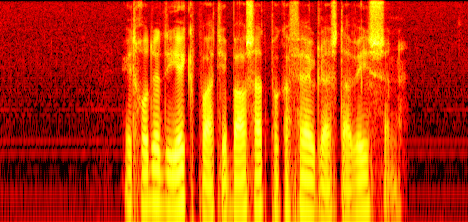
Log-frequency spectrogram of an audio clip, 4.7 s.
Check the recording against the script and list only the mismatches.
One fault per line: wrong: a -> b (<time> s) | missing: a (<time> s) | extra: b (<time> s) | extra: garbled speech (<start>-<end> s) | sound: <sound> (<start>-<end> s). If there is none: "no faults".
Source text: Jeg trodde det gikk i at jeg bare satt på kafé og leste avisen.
wrong: i -> på (2.0 s)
